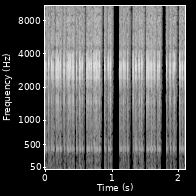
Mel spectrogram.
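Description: Glitch sound effect for an animated logo: a stuttering electronic static buzz, chopped into irregular bursts several times a second.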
